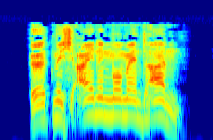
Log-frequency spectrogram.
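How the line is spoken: Male call. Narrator (German): rief er

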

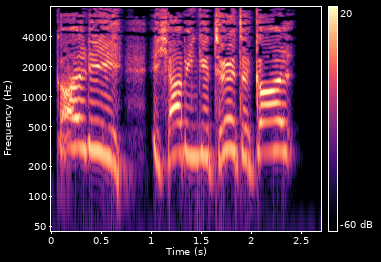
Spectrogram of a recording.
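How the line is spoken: Calling out. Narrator (German): rief er

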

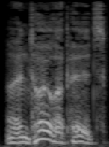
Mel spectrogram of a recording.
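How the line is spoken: Growling. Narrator (German): knurrte Robert

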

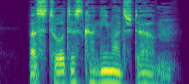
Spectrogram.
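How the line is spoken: Murmured in unison. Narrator (German): Theon murmelte die Worte mit ihnen

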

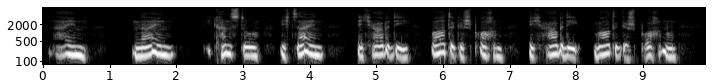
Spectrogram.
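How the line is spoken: Groaning. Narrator (German): Sam stöhnte

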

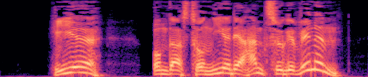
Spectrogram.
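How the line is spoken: Shouted back over cheering. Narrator (German): rief Lord Beric zurück, als die Menge jubelte

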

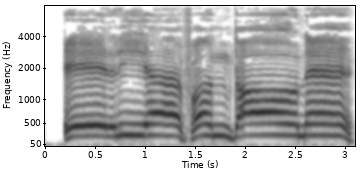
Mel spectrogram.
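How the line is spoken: Shouted. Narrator (German): schrie er

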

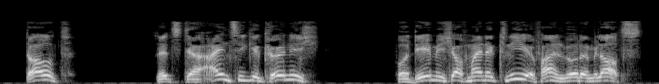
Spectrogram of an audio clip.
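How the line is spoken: Thundering male voice. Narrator (German): donnerte er

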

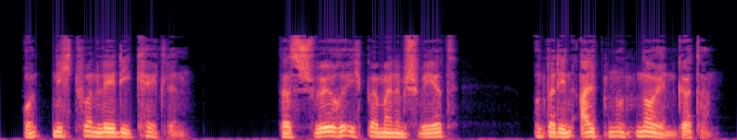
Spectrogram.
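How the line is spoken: Girl answering quietly. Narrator (German): antwortete das Mädchen leise

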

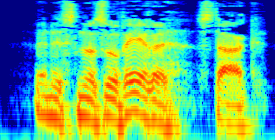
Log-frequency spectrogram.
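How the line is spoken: Plain. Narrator (German): sagte Littlefinger

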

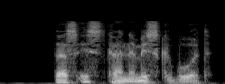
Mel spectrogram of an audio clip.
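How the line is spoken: Very calm. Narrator (German): sagte John ganz ruhig

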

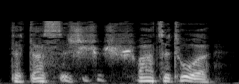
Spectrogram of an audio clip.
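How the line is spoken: Stammer. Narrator (German): stotterte Sam

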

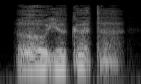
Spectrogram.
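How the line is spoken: Groaning. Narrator (German): stöhnte er, während sein Unterhemd sich rötete

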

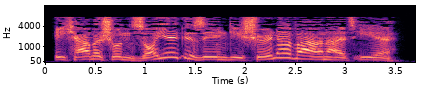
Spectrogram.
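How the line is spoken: Mocking. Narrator (German): sagte er spöttisch

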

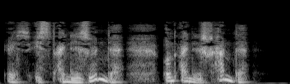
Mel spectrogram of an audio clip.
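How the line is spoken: Hissing old man. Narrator (German): zischte ein Greis

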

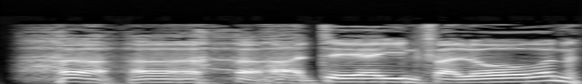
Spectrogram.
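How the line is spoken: Giggling. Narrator (German): Düven kicherte

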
